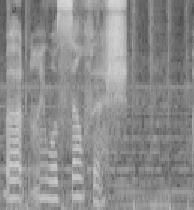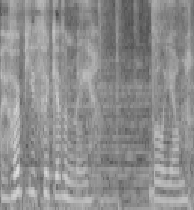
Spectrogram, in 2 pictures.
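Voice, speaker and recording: A woman voicing a weary woman who speaks softly and reflectively. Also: medium pitch, slow, soft background music, natural voice.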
